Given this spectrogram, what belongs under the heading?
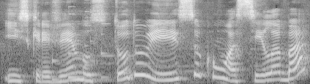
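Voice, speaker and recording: Female teacher for a kids' lesson: unhurried, carefully sounded-out words, bouncy pitch, light music underneath. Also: sing-song. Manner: slow, clearly spelled-out words with long pauses. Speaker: children's teacher. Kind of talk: slow syllable lesson for children. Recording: faint music behind. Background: soft background music.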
